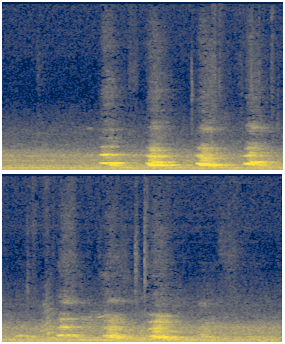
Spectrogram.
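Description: A dog barks several times close by.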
